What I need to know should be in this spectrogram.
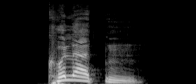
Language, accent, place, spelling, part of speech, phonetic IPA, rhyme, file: German, Germany, Berlin, kullerten, verb, [ˈkʊlɐtn̩], -ʊlɐtn̩, De-kullerten.ogg
- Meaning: inflection of kullern: 1. first/third-person plural preterite 2. first/third-person plural subjunctive II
